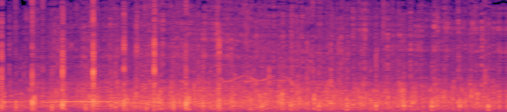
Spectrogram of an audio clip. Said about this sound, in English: Affirmation of connection to audience, conclusion, polite applause and yawning.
